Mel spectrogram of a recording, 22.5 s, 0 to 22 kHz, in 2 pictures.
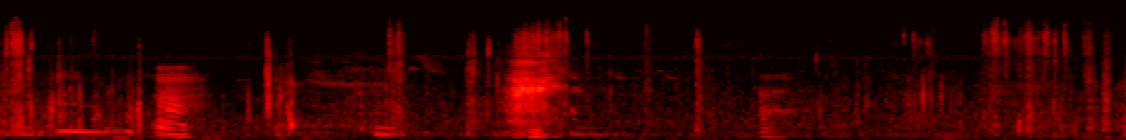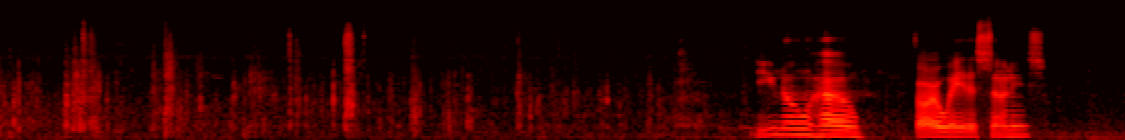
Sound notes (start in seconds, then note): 1.6 nate grunts; 5.0 exhales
